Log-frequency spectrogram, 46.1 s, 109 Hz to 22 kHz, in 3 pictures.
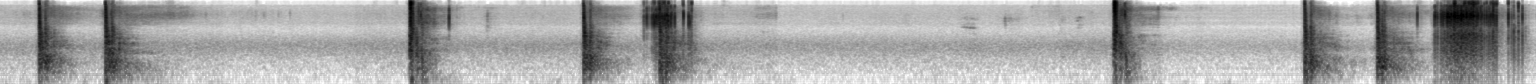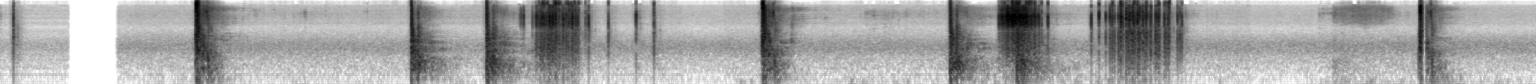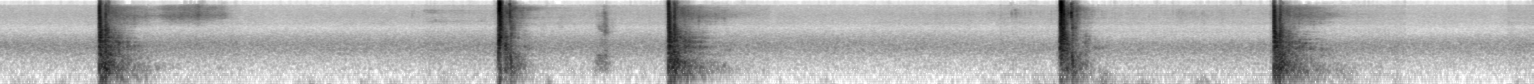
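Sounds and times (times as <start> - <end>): hissing crackle of firework bursts: 0.0 - 7.8, 10.1 - 11.9, 13.0 - 15.7, 17.2 - 40.1, 40.7 - 46.0
firework shells booming: 0.4 - 1.8, 4.1 - 4.7, 5.8 - 7.2, 11.1 - 11.7, 13.0 - 15.6, 17.3 - 17.9, 19.4 - 22.0, 23.0 - 23.6, 24.8 - 27.3, 29.6 - 30.1, 31.7 - 32.4, 35.7 - 38.2, 41.3 - 41.9, 43.4 - 44.3.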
